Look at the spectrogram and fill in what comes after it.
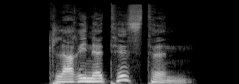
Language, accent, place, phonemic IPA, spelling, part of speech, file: German, Germany, Berlin, /klaʁinɛˈtɪstɪn/, Klarinettistin, noun, De-Klarinettistin.ogg
- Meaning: clarinetist (female musician)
